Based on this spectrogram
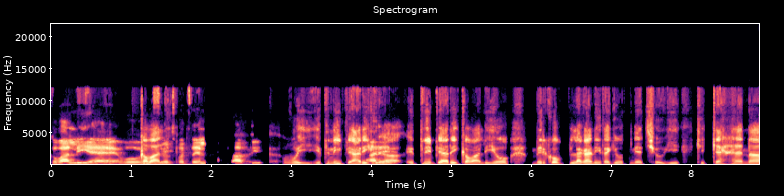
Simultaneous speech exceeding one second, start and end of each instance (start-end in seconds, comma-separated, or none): none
